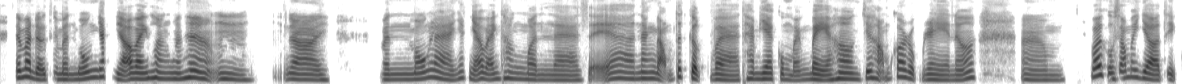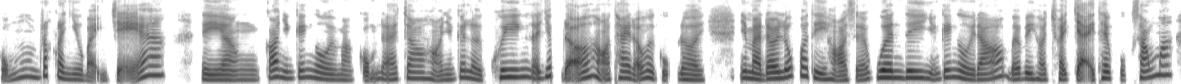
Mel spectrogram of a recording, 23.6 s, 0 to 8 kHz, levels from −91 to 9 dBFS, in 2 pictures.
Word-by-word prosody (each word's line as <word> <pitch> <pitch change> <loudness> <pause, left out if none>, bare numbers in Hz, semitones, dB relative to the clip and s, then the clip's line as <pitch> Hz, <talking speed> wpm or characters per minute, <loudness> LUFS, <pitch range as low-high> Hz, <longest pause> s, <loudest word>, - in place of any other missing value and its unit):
Nếu 245 - +4
mà 275 - +7
được 185 -5 +3
thì 195 - -6
mình 185 0 0
muốn 220 +6 +2
nhắc 275 0 +2
nhở 190 0 +5
bản 205 0 +6
thân 210 -2 +1
mình 205 +2 0
ha. 240 -4 +5
Ừm, 185 -5 -3 0.4
rồi, 180 -3 +2 0.5
mình 185 0 -3
muốn 205 +4 +2
là 210 -9 +1
nhắc 225 +6 -6
nhở 210 - +2
bản 185 +2 +1
thân 210 -3 -3
mình 175 -2 -2
là 170 -1 -2
sẽ, 165 - -4
a, 215 -1 0
năng 220 0 0
động, - - 0
tích 275 -1 -1
cực 210 - +6
và 175 -3 +1
tham 205 +2 -2
gia 205 0 +4
cùng 190 -3 -4
bạn 165 +4 -4
bè 175 -2 +5
hơn 205 -1 +2
chứ 235 - +3
hổng 215 -2 -2
có 270 +3 +3
rụt 205 - 0
rè 175 -2 +1
nữa. 175 +9 0 0.4
Ờm, 170 -2 -5 0.3
với 315 +4 +7
cuộc 205 - -2
sống 235 +4 -1
bây 265 -1 -1
giờ 195 -6 +5
thì 185 - -4
cũng 255 +7 -5
rất 310 -3 -4
là - - +3
nhiều 185 -2 -4
bạn 150 - -4
trẻ - - -2
á, 330 +7 0 0.4
thì, 175 -1 0
ờ, 170 -1 0 0.3
có 255 +3 +1
những 230 -4 -3
cái 250 0 -1
người 205 -8 -1
mà 170 -1 -6
cũng 155 +7 -4
đã 190 -1 -2
cho 220 +1 -3
họ 190 -7 -4
những 180 +2 -6
cái 250 +3 -2
lời 200 -6 -1
khuyên 265 +1 +1
để 225 - 0
giúp 295 +2 -2
đỡ 230 - +2
họ 270 -7 0
thay 230 -1 0
đổi 215 - -1
về 235 - +2
cuộc - - -7
đời, 175 -3 0 0.3
nhưng 235 -1 +1
mà 195 -2 +5
đôi 215 +3 +4
lúc 275 +4 +1
á 310 - +2
thì 215 -5 +1
họ 175 -4 -1
sẽ 170 +1 -4
quên 245 -1 +7
đi 240 0 +3
những 200 -2 -4
cái 255 - +1
người 215 -8 +1
đó 195 +11 -1
bởi 190 - 0
vì 205 -1 +1
họ 185 -2 -3
phải 185 -2 +1
chạy - - +1
theo 230 -1 +1
cuộc 170 0 -11
sống 235 +3 -1
á. 340 - +1
205 Hz, 260 wpm, -23 LUFS, 180-235 Hz, 0.5 s, mà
